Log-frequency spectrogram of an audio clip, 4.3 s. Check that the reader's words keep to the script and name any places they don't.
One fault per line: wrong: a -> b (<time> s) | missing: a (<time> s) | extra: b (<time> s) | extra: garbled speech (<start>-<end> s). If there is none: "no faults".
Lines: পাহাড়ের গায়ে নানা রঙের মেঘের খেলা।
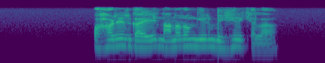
no faults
